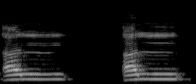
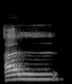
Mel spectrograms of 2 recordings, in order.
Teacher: मिसाल के तौर पर आप पढ़ेंगे लाम, लाम को साकिन बनाइए, पढ़िए अल अल। आप देखिए लाम की आवाज कंटिन्यू रहती है, ठीक है, जिसकी वजह से लाम नरम बन जाता है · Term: रिख्वत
